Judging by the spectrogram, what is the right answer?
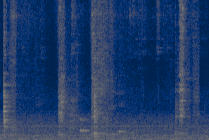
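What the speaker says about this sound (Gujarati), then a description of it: "હવે તેમાં આપણે સુખડીને નાખી દઈએ" Wheat flour sukhdi, a soft Gujarati sweet, is scraped from a pan onto an ungreased plate, giving a few light metallic clinks and scrapes of utensil on dishware, quiet and spaced out over a low background hum.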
